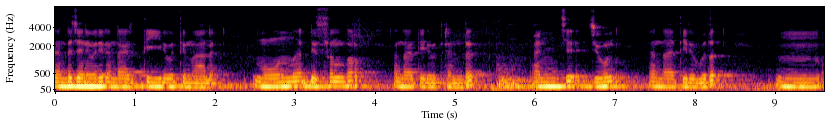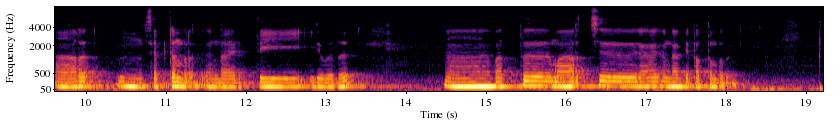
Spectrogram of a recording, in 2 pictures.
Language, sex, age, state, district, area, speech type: Malayalam, male, 18-30, Kerala, Idukki, rural, spontaneous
